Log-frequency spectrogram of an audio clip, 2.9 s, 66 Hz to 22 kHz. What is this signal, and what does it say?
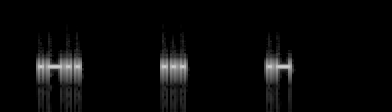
Morse code, heard as a keyed tone, about 36 wpm, spaced as for 12 wpm, 700 Hz. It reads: LSA
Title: USA Call Signs - 5 Characters - 6x Character Spacing - 35wpm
